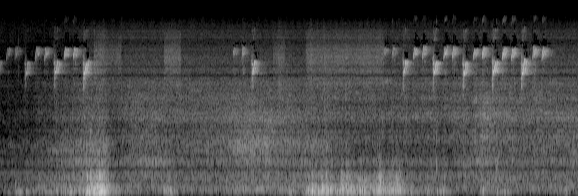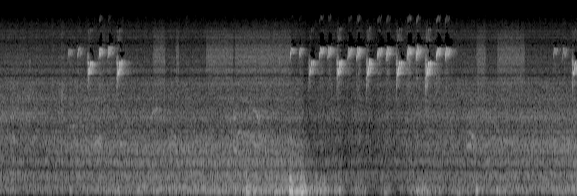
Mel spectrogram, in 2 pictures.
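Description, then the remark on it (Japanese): Repeated bursts of high, rapid bird chirps come in clusters, a call phrase repeating every few seconds, over a soft background with some low rustling thumps. “なんかよく聞くような鳥の声ですよね。”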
